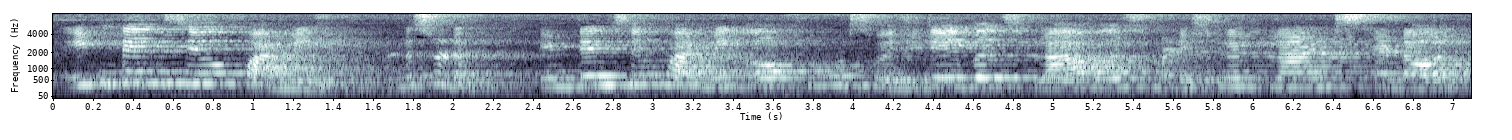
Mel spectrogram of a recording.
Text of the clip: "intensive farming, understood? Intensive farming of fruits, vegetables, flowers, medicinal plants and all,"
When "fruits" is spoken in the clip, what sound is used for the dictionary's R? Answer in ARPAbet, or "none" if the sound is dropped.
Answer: none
